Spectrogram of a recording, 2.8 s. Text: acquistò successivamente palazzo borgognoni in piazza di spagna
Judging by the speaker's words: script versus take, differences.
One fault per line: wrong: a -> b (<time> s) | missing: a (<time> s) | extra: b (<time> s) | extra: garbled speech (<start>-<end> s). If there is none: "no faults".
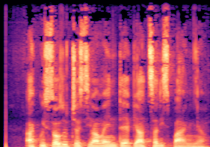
missing: palazzo borgognoni in (1.8 s)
